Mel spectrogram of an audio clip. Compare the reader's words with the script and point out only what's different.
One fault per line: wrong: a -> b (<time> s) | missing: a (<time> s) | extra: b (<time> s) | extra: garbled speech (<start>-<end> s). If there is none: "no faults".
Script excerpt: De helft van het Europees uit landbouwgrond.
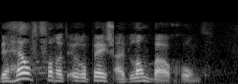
no faults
